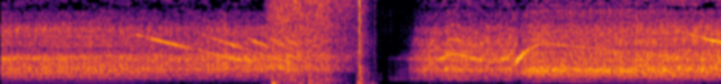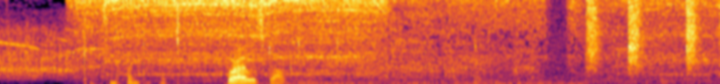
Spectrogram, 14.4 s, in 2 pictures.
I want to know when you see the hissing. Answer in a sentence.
You can hear the hissing from 9.4 to 14.3 s.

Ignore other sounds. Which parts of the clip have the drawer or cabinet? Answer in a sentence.
The drawer or cabinet can be heard from 2.6 to 3.8 s.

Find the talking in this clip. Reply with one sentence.
You can hear the talking from 8.1 to 10.5 s.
